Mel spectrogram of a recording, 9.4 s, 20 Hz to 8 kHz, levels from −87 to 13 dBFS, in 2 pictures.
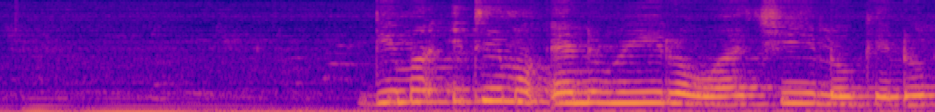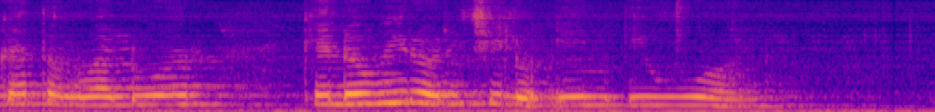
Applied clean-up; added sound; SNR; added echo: none; none; none; reverberation time 0.9 s.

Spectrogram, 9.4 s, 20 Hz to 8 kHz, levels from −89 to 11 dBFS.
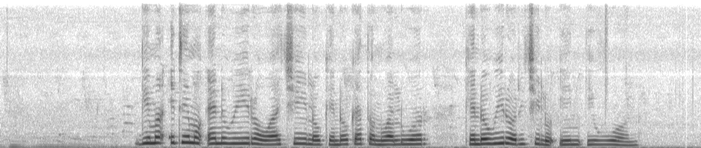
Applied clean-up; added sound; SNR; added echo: none; none; none; none.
